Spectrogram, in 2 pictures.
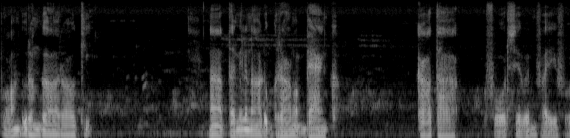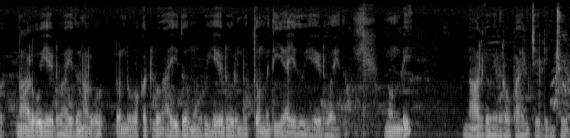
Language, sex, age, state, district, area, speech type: Telugu, male, 30-45, Andhra Pradesh, Krishna, urban, read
